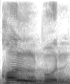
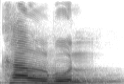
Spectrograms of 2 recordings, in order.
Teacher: Qab itu keluarnya dari aqsal lisan wa ma fauqahu minal hanakil a'la, qab, aka. Di bawahnya asfala aqsal lisan, beda dikit, beda tipis.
